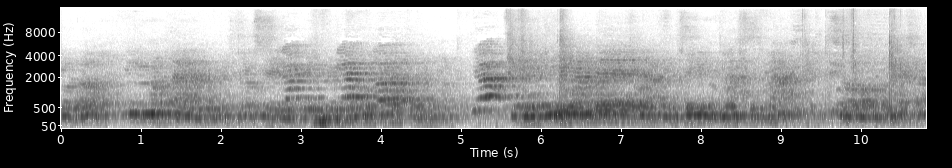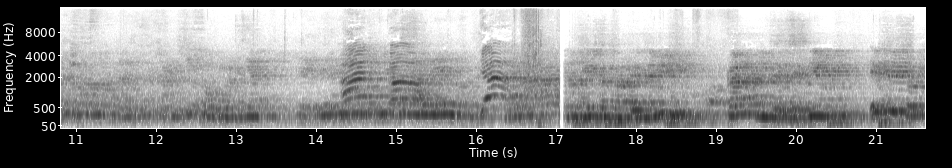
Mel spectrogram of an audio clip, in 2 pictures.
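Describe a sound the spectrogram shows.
A crowd of children chatters and calls out loudly in a large, echoing hall.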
